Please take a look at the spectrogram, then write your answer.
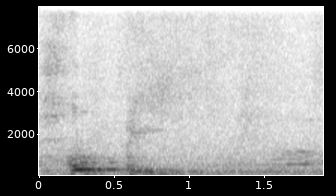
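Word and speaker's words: حبي: adalah hobi hobi itu aslinya bahasa Arab aslinya membacanya hubbi hubbi itu artinya kecintaanku terhadap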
